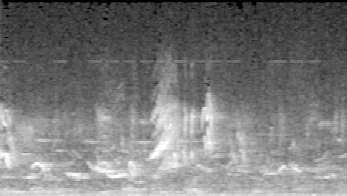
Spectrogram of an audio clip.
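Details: Common blackbird (Turdus merula) singing varied, fluty and chirping phrases with a quick rising swoop midway, over a faint background murmur that may include distant voices.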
